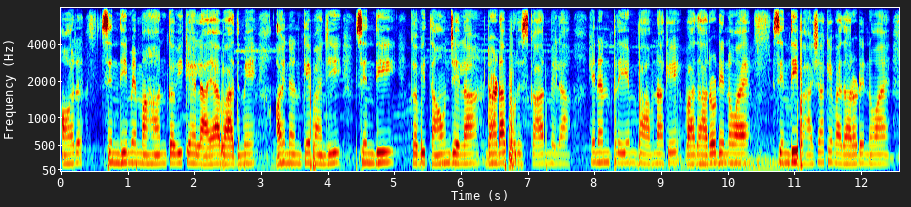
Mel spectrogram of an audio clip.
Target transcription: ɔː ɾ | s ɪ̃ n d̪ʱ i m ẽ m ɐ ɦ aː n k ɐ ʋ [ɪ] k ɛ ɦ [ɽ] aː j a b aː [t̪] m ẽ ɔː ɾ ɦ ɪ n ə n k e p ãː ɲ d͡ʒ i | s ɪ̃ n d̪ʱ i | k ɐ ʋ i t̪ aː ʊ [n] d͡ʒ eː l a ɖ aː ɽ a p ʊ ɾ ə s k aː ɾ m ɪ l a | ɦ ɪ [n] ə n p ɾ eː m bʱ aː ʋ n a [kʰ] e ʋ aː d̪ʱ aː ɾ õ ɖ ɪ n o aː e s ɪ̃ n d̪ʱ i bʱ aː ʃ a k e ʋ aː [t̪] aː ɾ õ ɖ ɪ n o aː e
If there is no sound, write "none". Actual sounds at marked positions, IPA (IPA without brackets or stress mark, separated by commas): i, l, d̪, n, n, k, d̪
